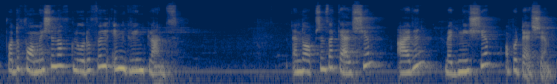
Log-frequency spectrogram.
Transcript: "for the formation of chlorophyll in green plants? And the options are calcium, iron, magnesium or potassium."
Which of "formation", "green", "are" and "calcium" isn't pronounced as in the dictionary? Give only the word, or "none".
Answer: calcium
